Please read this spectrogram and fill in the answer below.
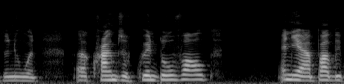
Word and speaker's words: Grindelwald: Crimes of Grindelwald. And yeah, I'm probably pronouncing his name wrong, but we're gonna say Grindelwald.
